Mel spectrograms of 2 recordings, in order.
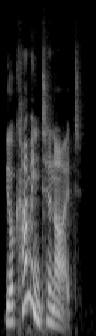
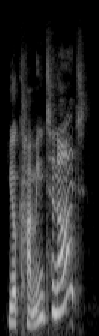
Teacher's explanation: without changing a word, you can easily make it a question just by raising your tone at the end.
